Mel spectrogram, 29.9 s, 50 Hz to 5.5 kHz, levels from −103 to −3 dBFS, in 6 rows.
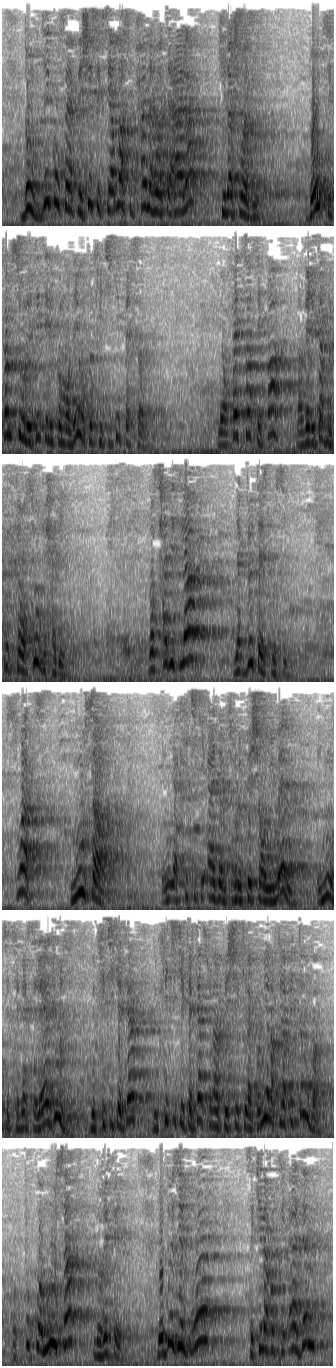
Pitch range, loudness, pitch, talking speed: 180-275 Hz, -12 LUFS, 220 Hz, 195 wpm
